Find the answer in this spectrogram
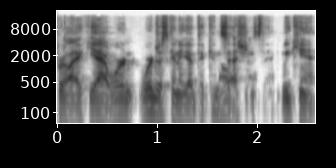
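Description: A man with a fairly low pitch and ordinary pitch variation, an ordinary speaking voice, is speaking here. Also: quiet background. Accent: American. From New York, Westchester County; New York. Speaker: sports card podcaster and dealer; sports card podcaster. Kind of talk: casual chat. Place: home room. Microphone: webcam.

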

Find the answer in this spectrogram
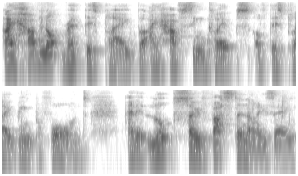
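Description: A somewhat breathy voice at a fairly slow pace, with ordinary pitch variation. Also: man, medium pitch for a man. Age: 30s. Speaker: theatre YouTuber. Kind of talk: educational vlog. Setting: home recording, lights off. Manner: rambling, run-on delivery. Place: home room. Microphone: phone near.

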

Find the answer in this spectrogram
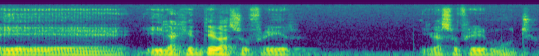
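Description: With light background noise behind him, a man speaks at a fairly slow pace in a very deep, low pitch, somewhat breathy and dark, mellow in tone. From Argentina. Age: 60s. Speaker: radio host and business owner; radio host or guest. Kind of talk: radio talk show. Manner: halting, many fillers. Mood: earnest political opinion. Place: studio. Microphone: studio mic.

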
